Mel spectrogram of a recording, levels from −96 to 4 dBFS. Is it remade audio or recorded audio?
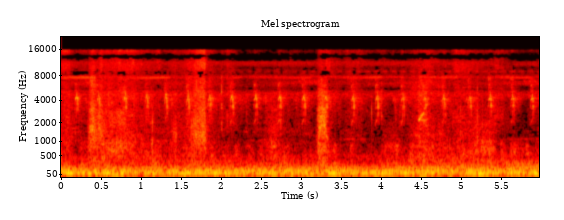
recorded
